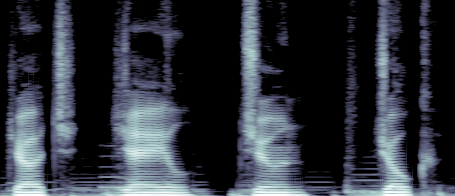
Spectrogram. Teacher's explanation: voiced post-alveolar affricate, which can be heard in English words such as judge, jail, June, joke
